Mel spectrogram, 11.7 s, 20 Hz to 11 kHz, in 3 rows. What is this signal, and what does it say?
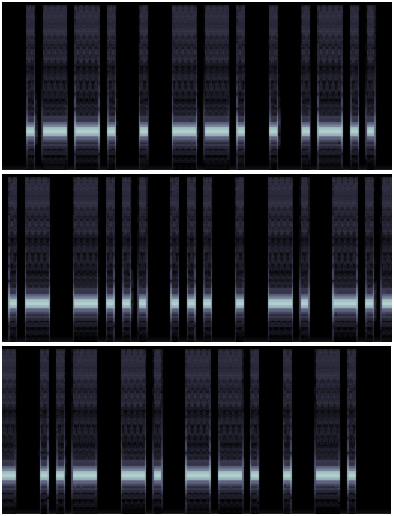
Morse code, heard as a keyed tone, about 15 wpm, 800 Hz. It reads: PEGELABSENKUNGEN
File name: morse mp3 / ALLEMAND texte clair 1 vitesse 14 mots minute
